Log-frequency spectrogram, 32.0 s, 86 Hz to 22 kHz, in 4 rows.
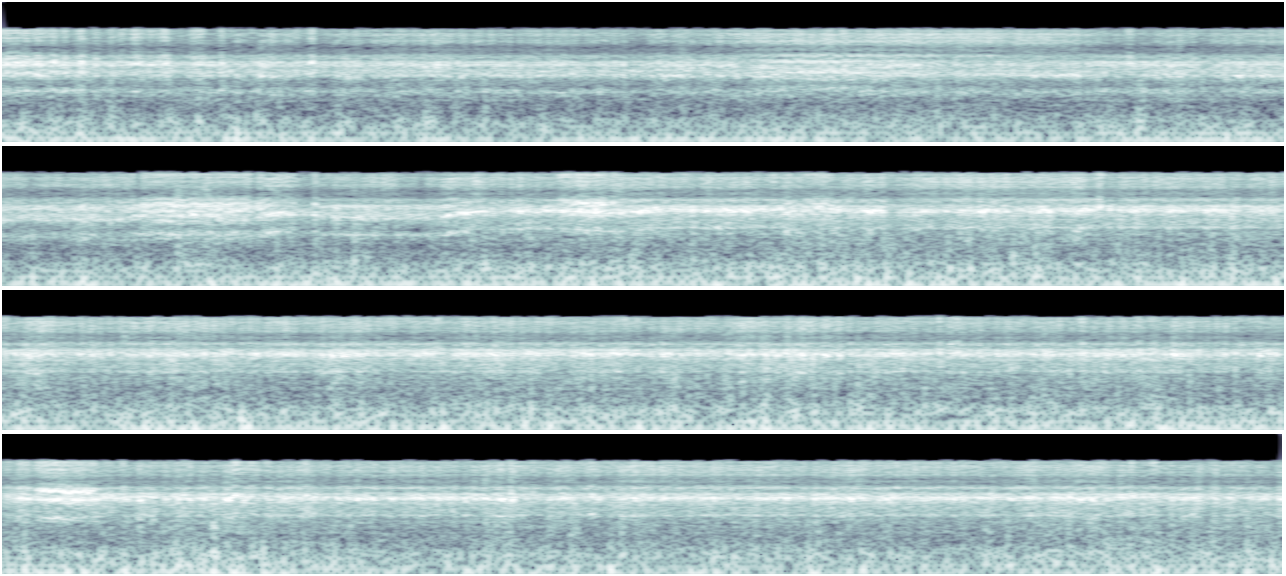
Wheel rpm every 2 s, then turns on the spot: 160, 160, 160, 160, 160, 190, 220, 230, 240, 230, 230, 240, 230, 230, 230, 230.
none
